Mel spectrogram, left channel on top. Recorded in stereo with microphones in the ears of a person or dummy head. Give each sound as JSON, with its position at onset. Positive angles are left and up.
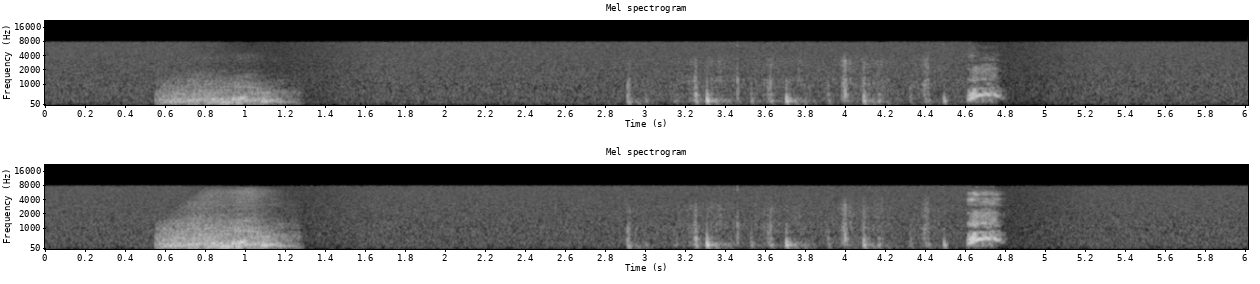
{"t": 0.6, "sound": "a whoosh", "side_deg": -75}
{"t": 2.9, "sound": "running footsteps", "side_deg": -5}
{"t": 4.6, "sound": "a dog barking", "side_deg": -75}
